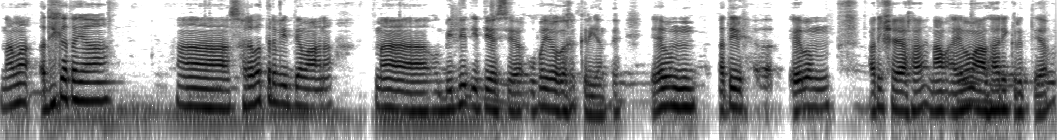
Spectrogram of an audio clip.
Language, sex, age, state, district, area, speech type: Sanskrit, male, 18-30, Odisha, Kandhamal, urban, spontaneous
